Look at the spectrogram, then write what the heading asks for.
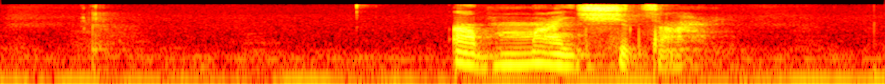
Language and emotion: Russian, angry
